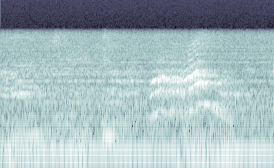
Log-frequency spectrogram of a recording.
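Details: A male pet grey parrot gives a short, voice-like spoken phrase with a rising then falling tone over a steady low hum.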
